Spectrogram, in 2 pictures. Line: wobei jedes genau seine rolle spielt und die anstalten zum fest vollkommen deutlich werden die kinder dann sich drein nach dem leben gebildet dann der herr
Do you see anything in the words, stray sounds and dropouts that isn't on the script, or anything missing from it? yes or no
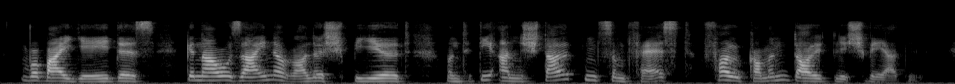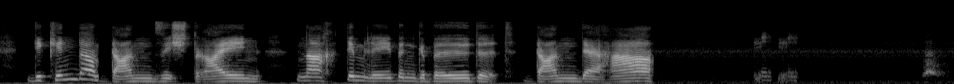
yes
